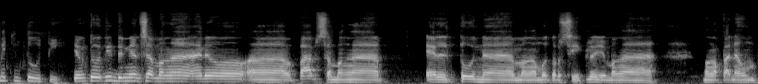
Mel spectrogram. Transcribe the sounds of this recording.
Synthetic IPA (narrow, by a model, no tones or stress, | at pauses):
mɪt̪̚jʊŋt̪uːt̪ijʊŋt̪uːt̪id̪ʊnjonsɐmɐŋaʔɐno̞ʔapapsɐmɐŋa | ʔɛlt̪unɐmɐŋamot̪oɾsiːklo̞jʊŋmɐŋamɐŋapɐnɐhoŋ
